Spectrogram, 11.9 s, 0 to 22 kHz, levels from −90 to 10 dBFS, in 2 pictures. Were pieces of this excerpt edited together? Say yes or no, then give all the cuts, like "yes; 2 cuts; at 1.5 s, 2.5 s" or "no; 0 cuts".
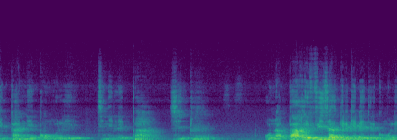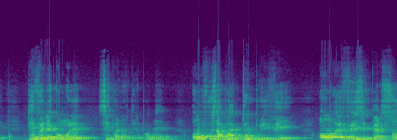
no; 0 cuts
